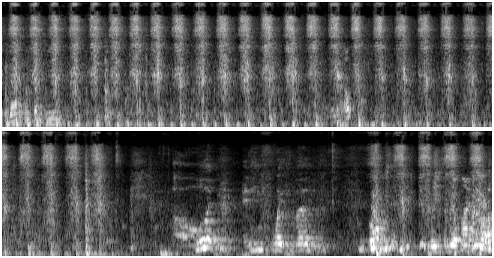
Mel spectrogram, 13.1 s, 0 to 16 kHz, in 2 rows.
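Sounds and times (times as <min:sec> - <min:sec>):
bicycle pump hissing strokes: 0:00.0 - 0:08.2, 0:11.4 - 0:13.0.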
